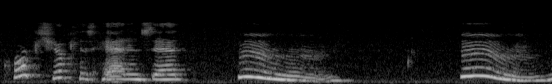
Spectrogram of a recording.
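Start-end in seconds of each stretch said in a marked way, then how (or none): 2.4-5.5 thoughtful hum. Acted. Thinking hum repeated.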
